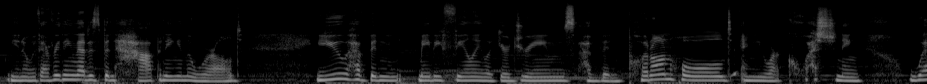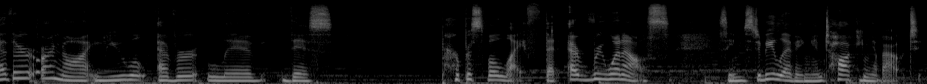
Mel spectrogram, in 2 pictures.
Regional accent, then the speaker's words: Canada; moved away; also born or lived in United States; Now, I'm Canadian

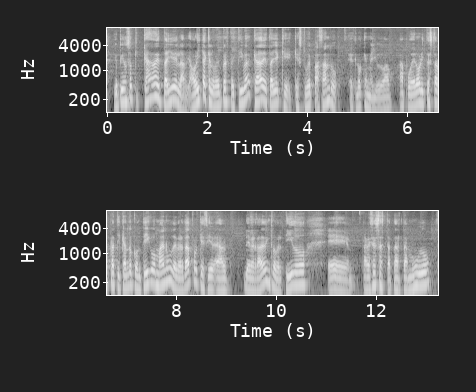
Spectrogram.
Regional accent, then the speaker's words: Delicias, Chihuahua, Mexico; soy de Las Puentes, mío, que es una ranchería muy, muy pequeña, pero tenemos cerquitas, lo más cerquitas es Delicias, Chihuahua

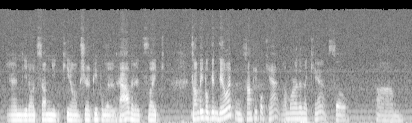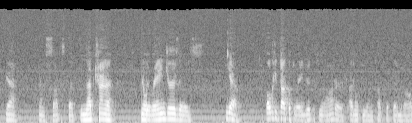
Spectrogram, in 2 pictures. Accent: Canada

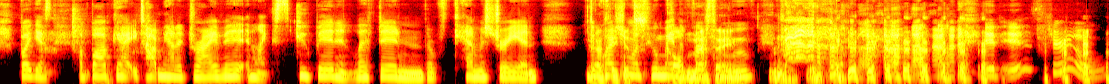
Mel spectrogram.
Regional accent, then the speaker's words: Denver, Colorado, United States; I am 33 years old. I'm from Denver, Colorado.

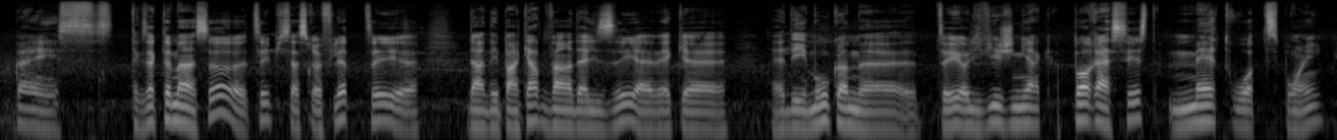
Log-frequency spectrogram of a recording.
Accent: Saguenay, Quebec, Canada; j'ai grandi au Saguenay

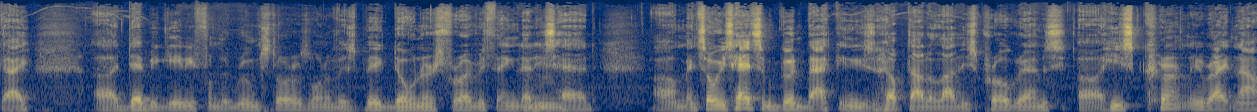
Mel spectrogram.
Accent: Tempe, Arizona, United States; also born or lived in Fort Collins, Colorado; I grew up in Tempe, and then I went and hung out on the South Side

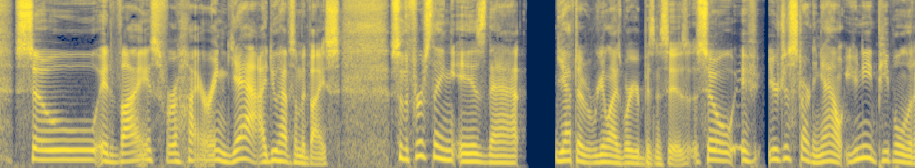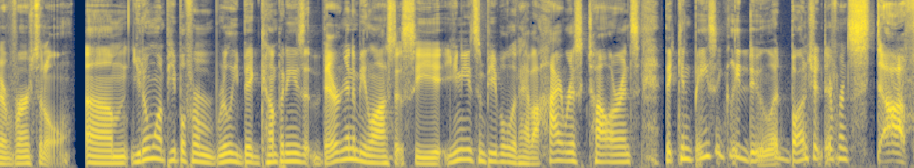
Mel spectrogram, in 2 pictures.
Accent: Western Nebraska, United States; Growing up in Western Nebraska, I was very much an outsider, rebellious type of dude.

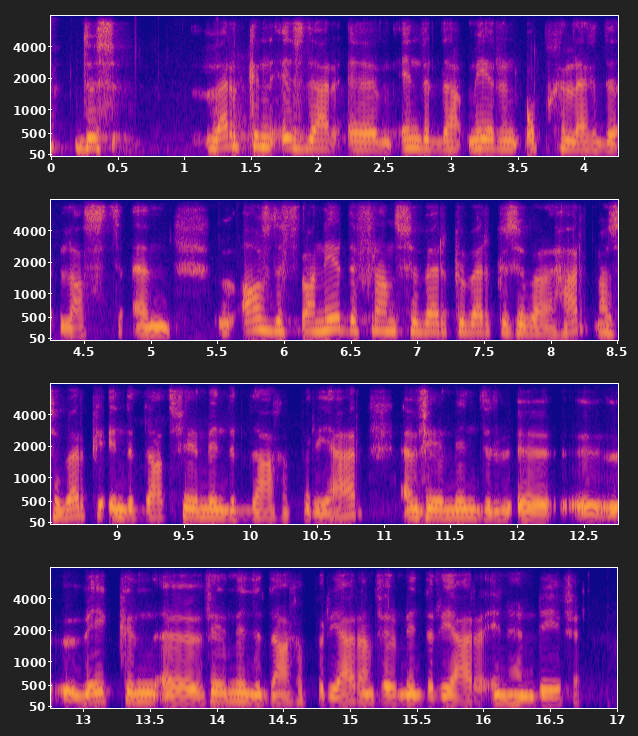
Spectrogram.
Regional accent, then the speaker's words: Belgium

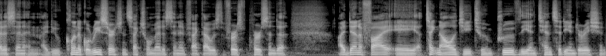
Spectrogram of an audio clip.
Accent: New York, United States; I grew up in New York, but I've lived all over the place.

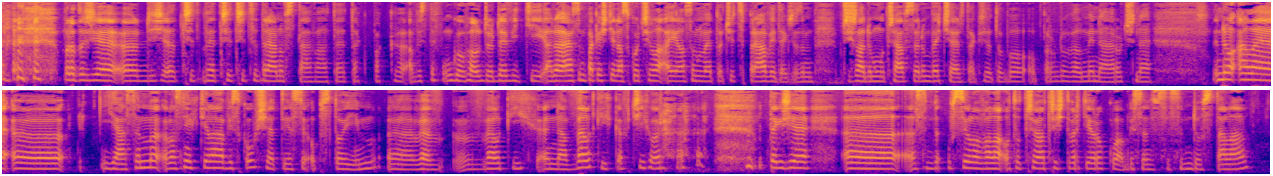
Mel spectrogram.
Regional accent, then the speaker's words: Moravian Wallachia, Czechia; jsme z Valašská, my jsme obrovská rodina

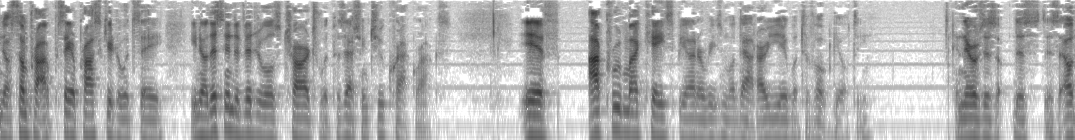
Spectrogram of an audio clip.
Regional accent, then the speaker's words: Milwaukee, Wisconsin, United States; I am from Milwaukee, Wisconsin

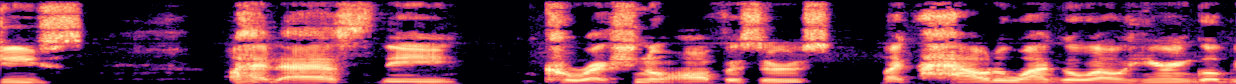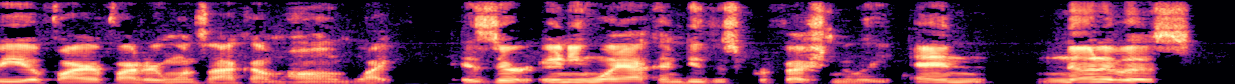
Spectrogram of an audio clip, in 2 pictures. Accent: Altadena, California, United States; I'm from Los Angeles. I'm from Altadena, California

